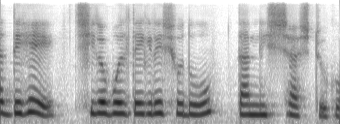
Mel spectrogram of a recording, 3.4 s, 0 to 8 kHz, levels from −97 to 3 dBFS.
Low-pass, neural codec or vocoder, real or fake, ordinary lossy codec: 7.2 kHz; codec, 16 kHz, about 1 kbps, DyCAST, with the encoder's durations; fake; none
